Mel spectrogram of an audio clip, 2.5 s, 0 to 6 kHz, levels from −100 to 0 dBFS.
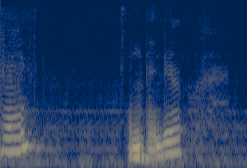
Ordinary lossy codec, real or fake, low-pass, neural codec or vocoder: none; fake; 5.4 kHz; codec, 16 kHz in and 24 kHz out, 0.6 kbps, FireRedTTS-2 codec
